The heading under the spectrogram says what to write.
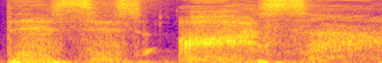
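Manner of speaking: quiet, soft, breathy whisper. Retelling a friend leaning in during a movie: imitating a friend's whisper. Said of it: "he just whispers".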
